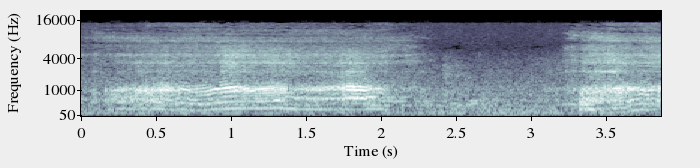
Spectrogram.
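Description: Drawn-out, rough, vibrating breath sounds with a nasal moaning quality, separated by a quiet pause; snoring.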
